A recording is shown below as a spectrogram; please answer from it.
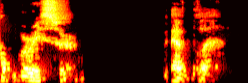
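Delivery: hushed whisper. In a game scene, a man comes over to Sprock and speaks, whispering. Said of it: "this guy comes over and whispers".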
